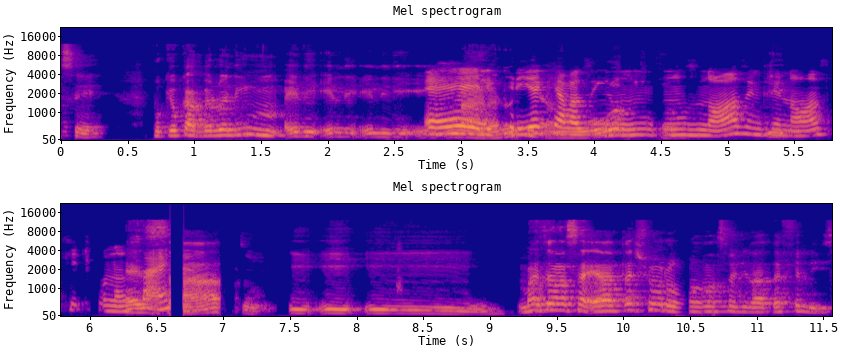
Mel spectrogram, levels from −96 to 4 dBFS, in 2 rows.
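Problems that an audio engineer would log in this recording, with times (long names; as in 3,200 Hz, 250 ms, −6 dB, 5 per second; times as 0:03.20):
0:06.60–0:06.70: drop-out 102 ms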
